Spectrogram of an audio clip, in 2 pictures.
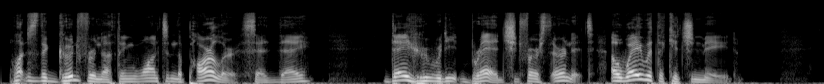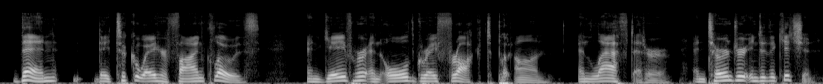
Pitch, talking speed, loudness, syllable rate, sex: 135 Hz, 195 wpm, -19 LUFS, 4.7 syllables/s, male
